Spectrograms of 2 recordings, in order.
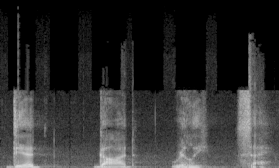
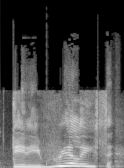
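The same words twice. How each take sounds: First: Low, soft, sinister tempter; Satan's question. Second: Mocking tempter. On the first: Acted. Preacher voicing Satan to Adam and Eve, low and sly. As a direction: whisper the doubt like the serpent. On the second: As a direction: scoff at God's command. Tempter voice again.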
